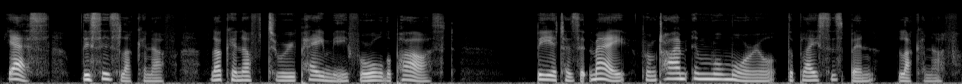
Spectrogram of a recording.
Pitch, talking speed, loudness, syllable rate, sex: 190 Hz, 170 wpm, -20 LUFS, 4.7 syllables/s, female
